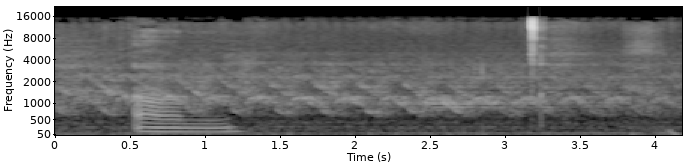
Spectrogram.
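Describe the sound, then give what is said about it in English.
An ambulance siren passes outside: a short, loud, tonal wail rises out of low traffic hum, then fades back into the steady background noise. “almost every single time we're gonna be dealing with these sirens. That's life these days.”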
